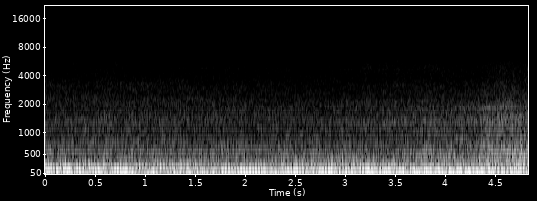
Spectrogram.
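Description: Motorcycle engine running steadily at a low, even speed, heard from the rider's seat.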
